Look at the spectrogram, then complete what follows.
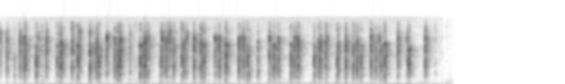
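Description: Applause sound effect: a small group clapping quickly, which stops abruptly about four and a half seconds in. It marks the correct answer.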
